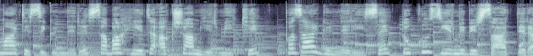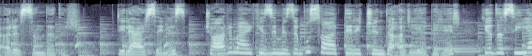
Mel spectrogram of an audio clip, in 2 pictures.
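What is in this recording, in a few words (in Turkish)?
santral total, Turkish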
